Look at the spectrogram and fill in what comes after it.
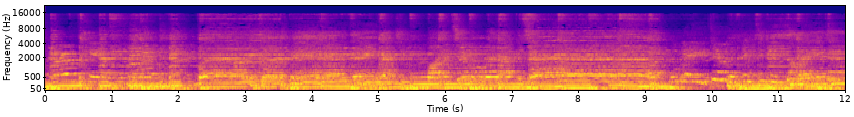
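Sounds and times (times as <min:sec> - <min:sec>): bass line accompaniment: 0:00.0 - 0:12.0
group of voices singing: 0:02.2 - 0:12.0.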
